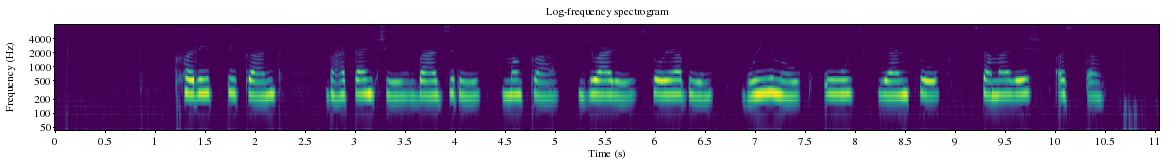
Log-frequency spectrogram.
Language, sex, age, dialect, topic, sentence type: Marathi, female, 18-24, Southern Konkan, agriculture, statement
